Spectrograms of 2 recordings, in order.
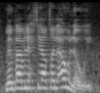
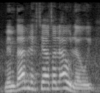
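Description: No difference in how they are said.

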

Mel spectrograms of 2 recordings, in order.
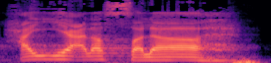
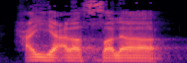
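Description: First: The final word ends in an h sound. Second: The final word ends in a t sound. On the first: The speaker calls it right. "لا" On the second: The speaker calls it wrong. "مثل ما البعض يلفظ هكذا"

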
